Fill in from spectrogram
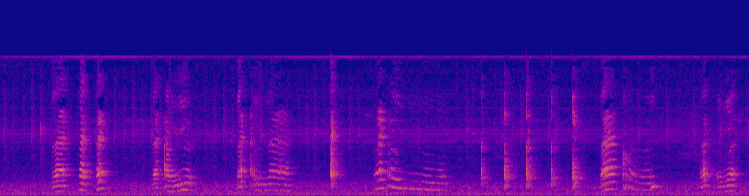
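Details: Pet parrot chattering steadily in a room, a rapid sequence of squeaky and nasal harmonic syllables, several with rising or falling glides, nearly continuous throughout.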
